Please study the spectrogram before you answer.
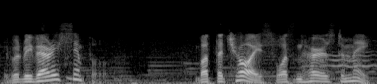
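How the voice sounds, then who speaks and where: A man's voice: mid-range voice, big pitch swings, moderate pace, lightly acted. An actor playing an ominous, all-knowing mystery narrator who tells his tale in a brooding, dramatic 1940s radio style. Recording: dull old radio recording with prominent music.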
